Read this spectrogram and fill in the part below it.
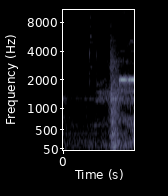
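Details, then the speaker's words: Isuzu push-start key remote after its battery was replaced: a sharp lock clunk, then a steady high chirp from the car as it unlocks the doors normally. "อ่านี่ครับก็เป็นการเปลี่ยนถ่านรีโมทของรถยนต์อีซูซุแบบปุ่มstartด้วยตัวเองง่ายๆครับ"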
